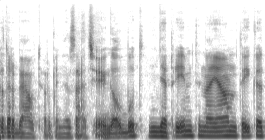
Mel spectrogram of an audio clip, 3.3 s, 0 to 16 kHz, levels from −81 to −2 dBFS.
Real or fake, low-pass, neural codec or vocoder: fake; 14.4 kHz; codec, 44.1 kHz, 7.8 kbps, Pupu-Codec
